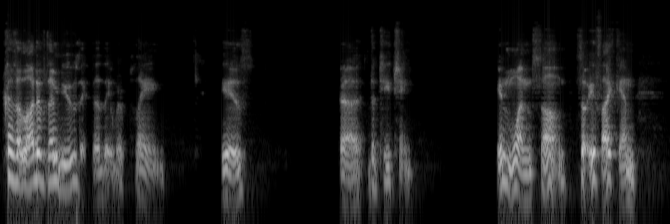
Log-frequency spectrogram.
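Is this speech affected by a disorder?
Yes: cerebral palsy; cerebral palsy since birth, affects muscles and nerves, unable to walk.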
